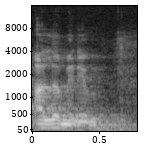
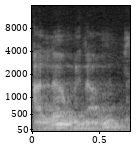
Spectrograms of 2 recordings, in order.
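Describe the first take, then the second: First: It is said in a British accent. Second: It is said in an American accent. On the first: "영국식 발음에 가까운 거라고" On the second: "미국 사람들 발음은 조금 달라요. 이거는 aluminum이라고 합니다"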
